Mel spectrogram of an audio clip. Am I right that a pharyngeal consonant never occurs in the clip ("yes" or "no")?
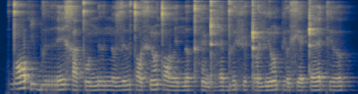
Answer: yes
